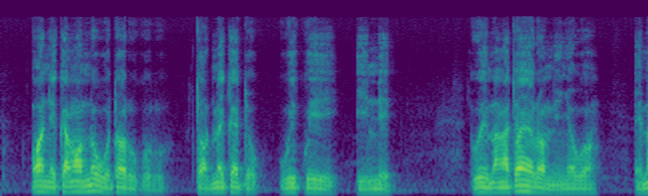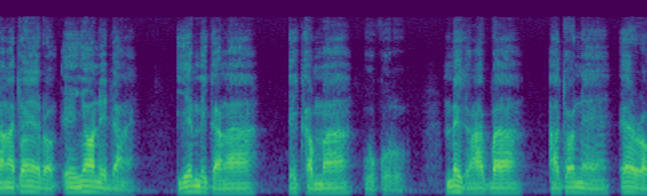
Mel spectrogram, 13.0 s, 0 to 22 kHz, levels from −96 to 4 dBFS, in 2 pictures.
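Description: No technical faults can be heard anywhere in the recording, and the signal holds steady throughout.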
